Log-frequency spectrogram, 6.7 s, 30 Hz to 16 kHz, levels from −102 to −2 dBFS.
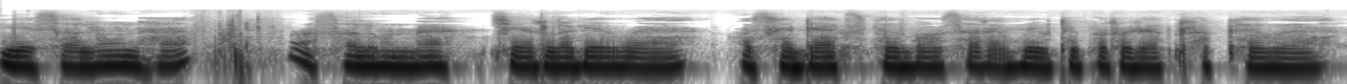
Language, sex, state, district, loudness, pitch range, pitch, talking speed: Hindi, male, Bihar, Madhepura, -16 LUFS, 110-120 Hz, 115 Hz, 170 wpm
